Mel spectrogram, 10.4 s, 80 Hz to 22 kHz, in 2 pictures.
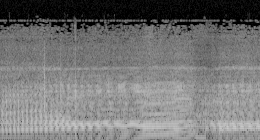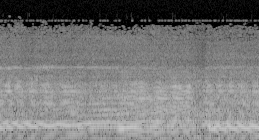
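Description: Motorcycle engine pulling away and accelerating. Its pitch climbs steadily and drops sharply twice, about 4 and 9 seconds in, as it shifts up through the gears.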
